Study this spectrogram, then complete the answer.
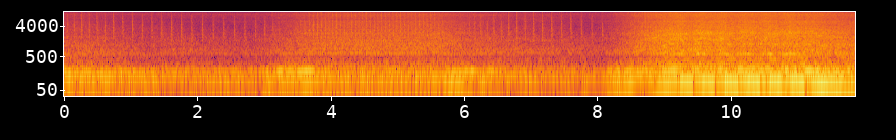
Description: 04 Dodge Dakota 3.7 V6 clicks all the way up to 3000 rpm and then goes away. Clicks in idle.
